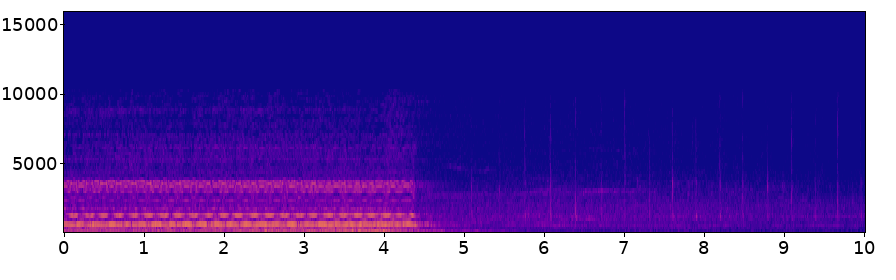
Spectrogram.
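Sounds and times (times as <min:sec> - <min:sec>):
hand claps: 0:05.1 - 0:10.0.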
